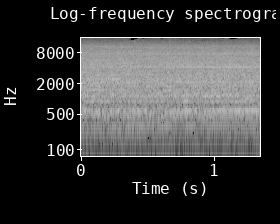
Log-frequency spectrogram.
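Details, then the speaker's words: Pool pump at season opening: steady motor hum with thin whine while water slowly comes in and speeds up; slow priming, owner hopes no air is being sucked in. "And we do have water coming in. Slowly, it's speeding up. Hopefully we're not sucking any air from here, which would impede that, but we'll see."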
